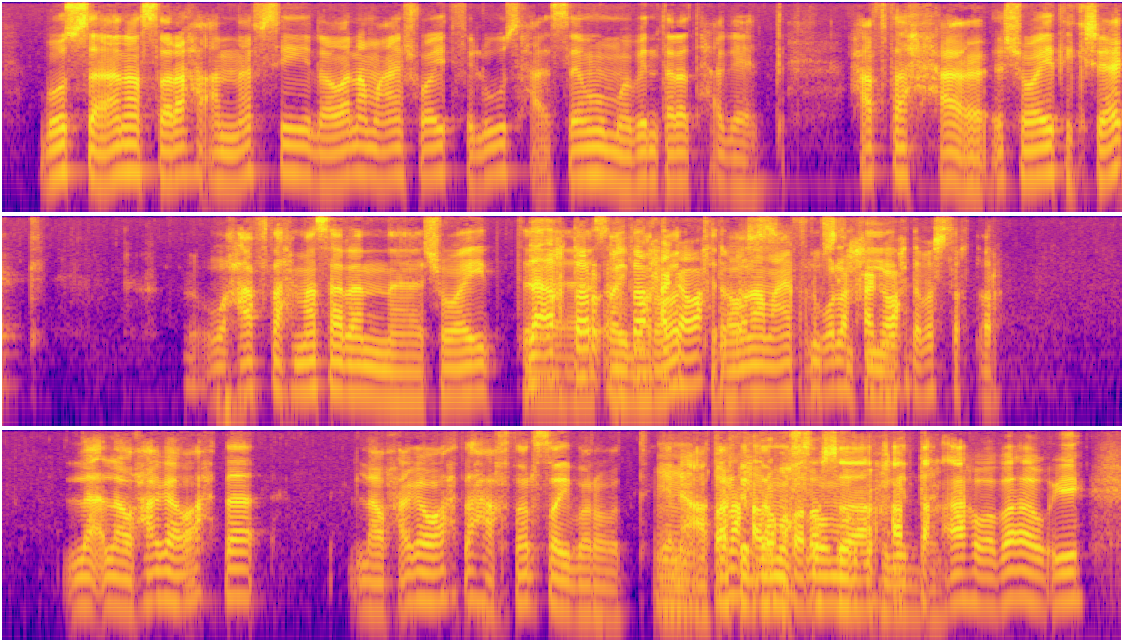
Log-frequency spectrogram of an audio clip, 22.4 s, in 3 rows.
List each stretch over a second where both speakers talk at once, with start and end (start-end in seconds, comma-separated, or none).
11.0-13.5, 19.3-21.2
